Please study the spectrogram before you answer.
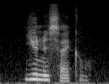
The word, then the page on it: unicycle: American English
